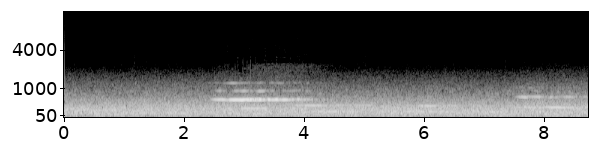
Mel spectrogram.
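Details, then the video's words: Whales singing underwater: a swelling, held, mid-pitched moan with a faint higher overtone, followed by softer lower moans and a closing level tone, all over a dense, steady, low underwater hiss and rumble. "Underwater Whale Sounds - Ambient Soundscape | Whale Singing"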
